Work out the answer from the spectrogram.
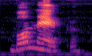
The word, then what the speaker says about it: boneca: Boneca. Chamem junto comigo. Boneca. Quem é a sílaba tônica? Isso, o né. Se o né é a minha sílaba tônica, é a minha penúltima sílaba, eu vou classificá-la de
